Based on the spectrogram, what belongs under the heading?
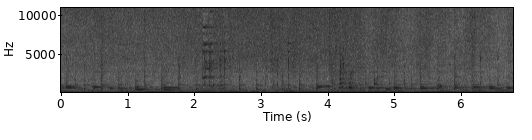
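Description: Grated green papaya and Vigan longganisa sizzling in a hot frying pan as they are stirred, with scattered clicks of the spatula against the pan. Background music plays underneath.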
